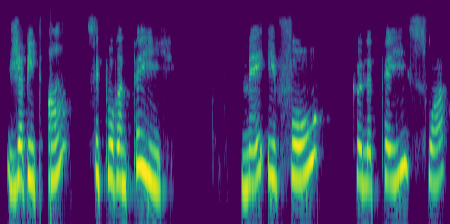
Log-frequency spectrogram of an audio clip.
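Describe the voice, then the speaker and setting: A woman teaching a live online French lesson, speaking slowly and deliberately and spelling out careful examples for her learners. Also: on the high side, darkish tone, no room sound. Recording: dull, dry lo-fi stream audio.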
